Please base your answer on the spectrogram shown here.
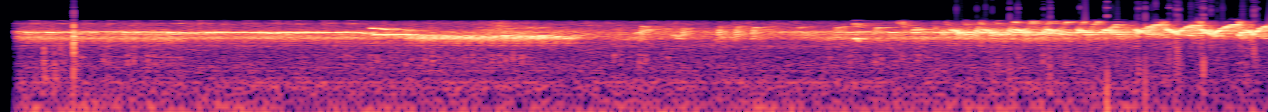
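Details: Canary singing: a long, steady, high whistled roll for about two seconds, then a lower warbling passage, ending in a fast, evenly repeated high trill.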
